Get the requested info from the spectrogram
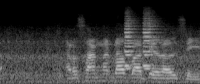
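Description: Men calling out in short raised phrases, over the low, steady running of a stopped heavy goods truck's engine.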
